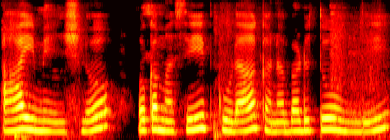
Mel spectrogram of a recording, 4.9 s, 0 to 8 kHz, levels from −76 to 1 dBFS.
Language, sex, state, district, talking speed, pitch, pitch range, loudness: Telugu, male, Andhra Pradesh, Sri Satya Sai, 100 wpm, 225 Hz, 210-245 Hz, -16 LUFS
